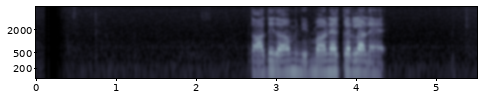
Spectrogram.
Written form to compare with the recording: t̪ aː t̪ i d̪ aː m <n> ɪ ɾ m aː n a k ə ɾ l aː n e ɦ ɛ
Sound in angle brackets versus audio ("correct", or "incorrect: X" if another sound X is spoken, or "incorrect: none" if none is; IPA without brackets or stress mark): correct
